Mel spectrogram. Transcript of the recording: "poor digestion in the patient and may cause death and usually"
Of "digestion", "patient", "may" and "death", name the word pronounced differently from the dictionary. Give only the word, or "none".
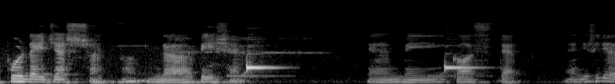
death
